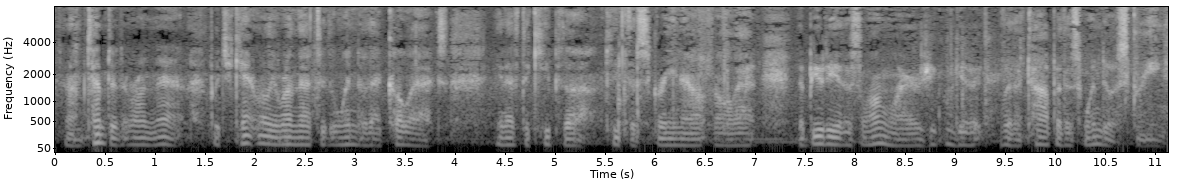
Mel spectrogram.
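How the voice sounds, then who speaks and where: A man with a fairly low voice gives a casual, folksy walk-through in the manner of a hobbyist. He rambles as he explains, speaking into a handheld camera outdoors. The recording carries clear background noise. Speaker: amateur radio hobbyist. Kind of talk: casual handheld video tour. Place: outdoors in wooded mountain country. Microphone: handheld camera microphone. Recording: noisy outdoor camera audio.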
